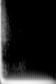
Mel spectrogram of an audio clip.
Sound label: C kicks; markus hakala kicks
